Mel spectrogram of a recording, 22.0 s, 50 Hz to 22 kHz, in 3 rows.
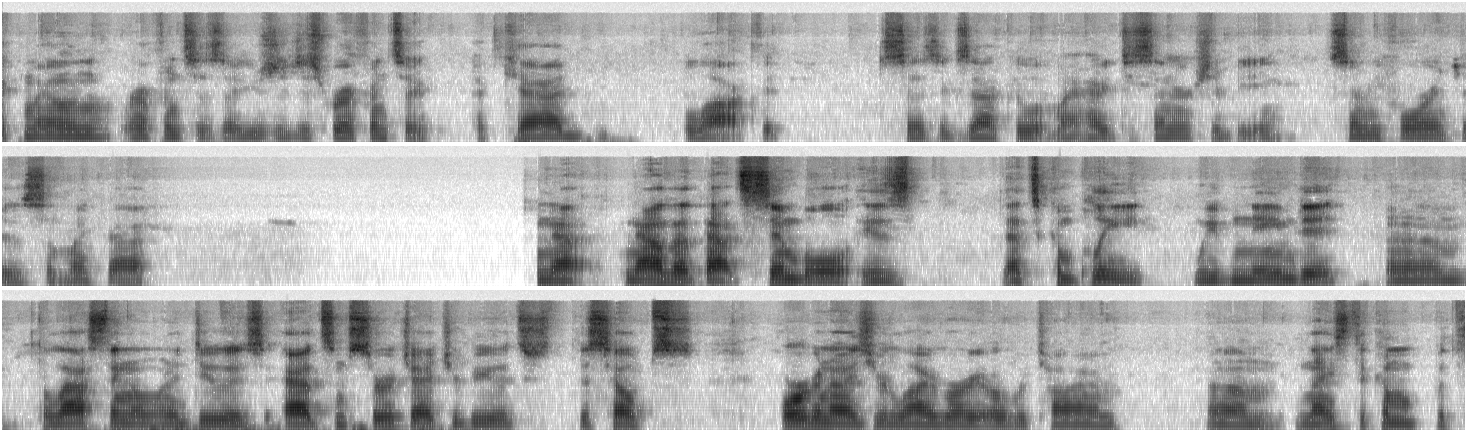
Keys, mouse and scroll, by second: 6.6 4, 6.8 Tab, 8.7 click, 10.3 click, 15.0 right click, 19.9 click, 21.3-21.9 drag.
